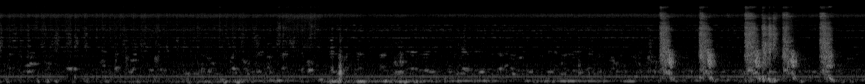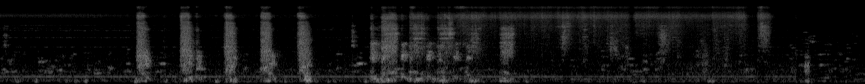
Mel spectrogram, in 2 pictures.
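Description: Metal parts clank and knock sharply.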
